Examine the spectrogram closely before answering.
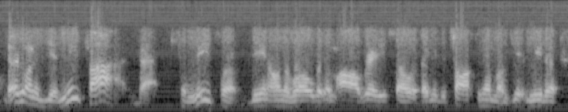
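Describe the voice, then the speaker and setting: A man's voice: lowish voice, animated, fast talker, warm tone, husky, rough recording. A man in his forties telling his story as an interview guest over a video call, rambling and restarting often. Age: 40s. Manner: rambling, with frequent restarts and "you know what I'm saying".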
